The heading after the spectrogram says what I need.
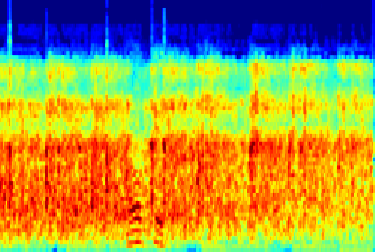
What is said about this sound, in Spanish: Es el duro e impactante sonido de la guerra, los disparos que sorprendían a este misionero salesiano que se ha quedado allí en Sudán.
